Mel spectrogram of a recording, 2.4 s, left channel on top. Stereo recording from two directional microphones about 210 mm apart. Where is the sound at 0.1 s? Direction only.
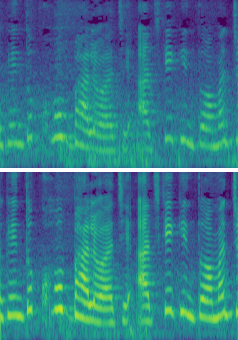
50° right (ahead or behind).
